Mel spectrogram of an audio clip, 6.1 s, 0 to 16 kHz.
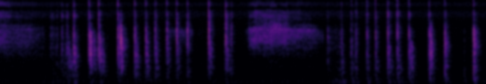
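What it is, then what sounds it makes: Paper pages of a hardcover book. Fingertips rub the edge of a thick paper page in a large hardcover book lying open, then flick it while turning it. About 23 quick, crisp, bright flicks and taps snap out between two stretches of soft, airy rubbing hiss. The whole clip is quiet and dry, with no low end.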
